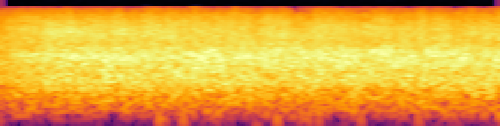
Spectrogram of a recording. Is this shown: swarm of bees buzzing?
no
